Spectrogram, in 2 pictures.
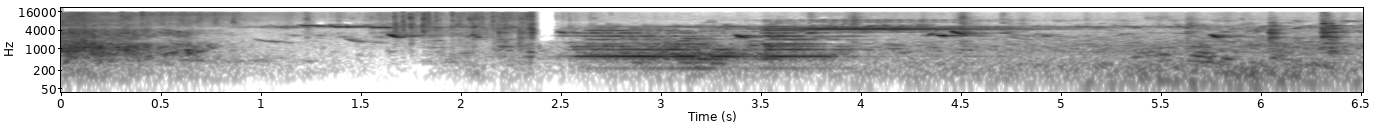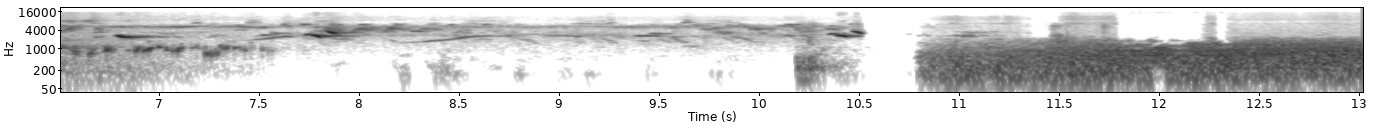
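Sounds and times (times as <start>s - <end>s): small birds chirping: 0.8s - 10.6s
steady rushing noise: 10.8s - 13.0s.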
